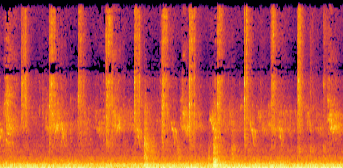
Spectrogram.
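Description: Small birds chirping, short high chirps several times a second with a few longer down-sweeping calls, over a steady low rumble.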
